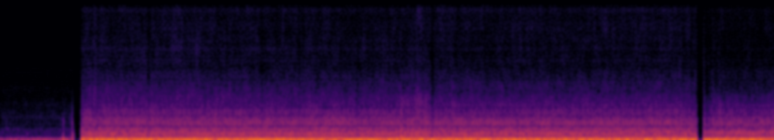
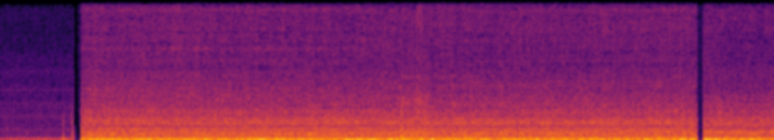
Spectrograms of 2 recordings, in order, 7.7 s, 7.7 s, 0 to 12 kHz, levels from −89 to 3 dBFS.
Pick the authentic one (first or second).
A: second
